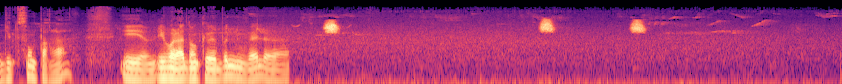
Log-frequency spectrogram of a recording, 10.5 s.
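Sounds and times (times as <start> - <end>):
speech: 0.0 - 4.3, 6.8 - 7.0, 7.9 - 8.2
steady hiss: 0.0 - 10.5
young eagle-owls calling and begging for food at nightfall: 4.0 - 4.4, 6.6 - 7.1, 7.8 - 8.2.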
